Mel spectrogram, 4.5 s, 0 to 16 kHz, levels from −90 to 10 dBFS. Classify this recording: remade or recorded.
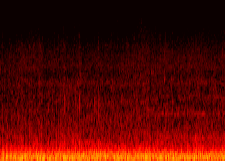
remade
